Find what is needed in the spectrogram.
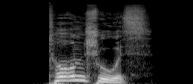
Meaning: genitive singular of Turnschuh
- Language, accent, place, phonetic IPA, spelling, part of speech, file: German, Germany, Berlin, [ˈtʊʁnˌʃuːs], Turnschuhs, noun, De-Turnschuhs.ogg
